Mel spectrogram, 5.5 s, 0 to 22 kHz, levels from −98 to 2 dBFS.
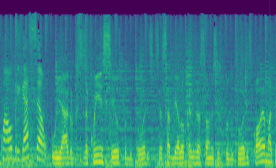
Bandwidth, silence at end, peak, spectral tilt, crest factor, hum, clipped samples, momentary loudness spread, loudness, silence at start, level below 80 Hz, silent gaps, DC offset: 15.5 kHz; 0 s; 0 dBFS; -6 dB/octave; 14 dB; none; under 0.1%; 6 LU; -14 LUFS; 0 s; -34 dBFS; none; under 0.1%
